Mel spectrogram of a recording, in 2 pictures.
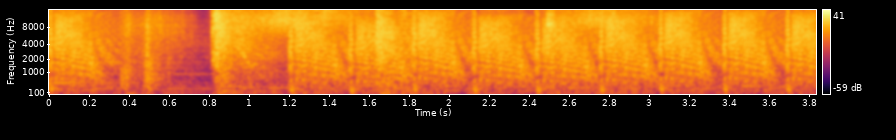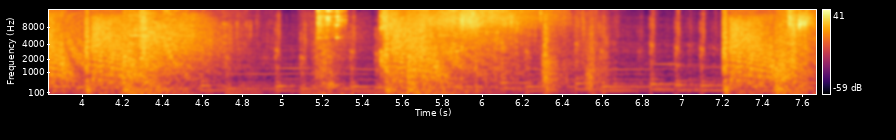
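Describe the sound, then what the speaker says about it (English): Rapid gunfire and explosive bursts from weapons in the zombie shooter game Undead Squad, including a rocket launcher, a dense loud stream of sharp cracks and blasts with short gaps near the end. "Rocket launcher!"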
